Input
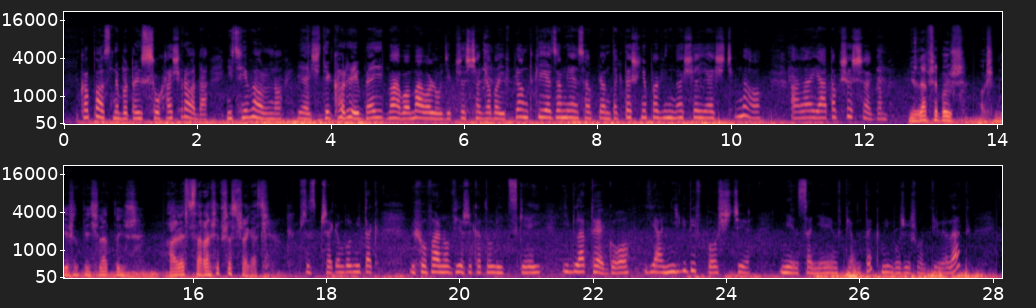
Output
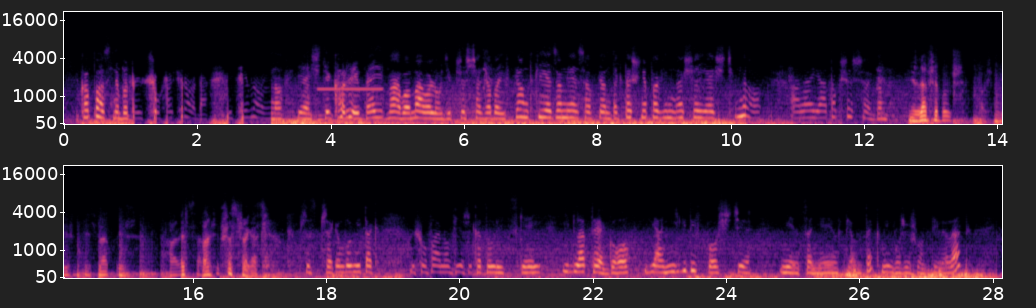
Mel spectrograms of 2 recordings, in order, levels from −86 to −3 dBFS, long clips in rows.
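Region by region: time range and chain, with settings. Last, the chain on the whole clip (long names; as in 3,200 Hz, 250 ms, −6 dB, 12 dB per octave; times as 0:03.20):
0:00.97–0:03.11: low-pass with resonance 1,800 Hz, resonance Q 5.2 + gate with flip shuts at −20 dBFS, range −27 dB
0:03.79–0:04.77: low-shelf EQ 350 Hz −5 dB + steady tone 1,300 Hz −37 dBFS
0:10.22–0:12.18: downward compressor, threshold −38 dBFS + high-frequency loss of the air 73 metres
0:13.02–0:16.41: floating-point word with a short mantissa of 2 bits + tremolo with a ramp in dB decaying 3.2 Hz, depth 23 dB
0:19.14–0:20.20: high-pass filter 130 Hz 6 dB per octave + downward compressor 5 to 1, threshold −39 dBFS
0:24.79–0:26.08: high-pass filter 74 Hz 6 dB per octave + high-shelf EQ 7,900 Hz −9 dB
whole clip: low-pass filter 1,300 Hz 12 dB per octave; comb filter 6.7 ms, depth 63%; level +4 dB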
